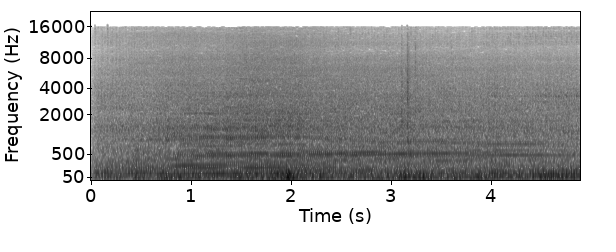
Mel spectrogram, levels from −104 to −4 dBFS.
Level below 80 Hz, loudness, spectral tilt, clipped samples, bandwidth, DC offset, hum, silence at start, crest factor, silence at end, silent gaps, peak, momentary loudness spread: -28 dBFS; -25 LUFS; -4.5 dB/octave; under 0.1%; 16 kHz; under 0.1%; none; 0 s; 18 dB; 0 s; none; -6 dBFS; 6 LU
